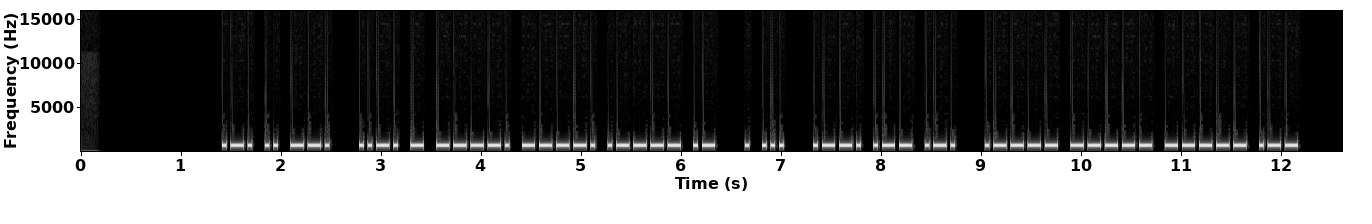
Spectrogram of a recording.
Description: Morse code, heard as a keyed tone, about 28 wpm, 700 Hz. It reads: RIG FT991A ES PWR 100W
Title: K1USN SST QSO Practice 28wpm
